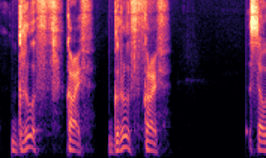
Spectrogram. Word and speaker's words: Gruev: understand, listening to it, where the confusion has come from between Gruev, which is what we thought it was, and then Gruev, where they're rhyming with Cruyff, which is what Brinlaw, because it's kind of a bit of a combination of the two.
